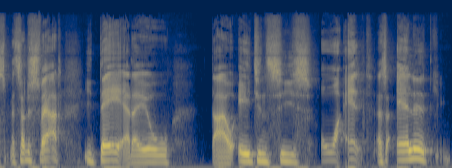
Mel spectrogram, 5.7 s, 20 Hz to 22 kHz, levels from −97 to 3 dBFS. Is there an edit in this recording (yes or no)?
yes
